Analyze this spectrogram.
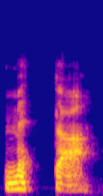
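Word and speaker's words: mettā: So, for example, the word metta is in Pali, it's pronounced as a short e.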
